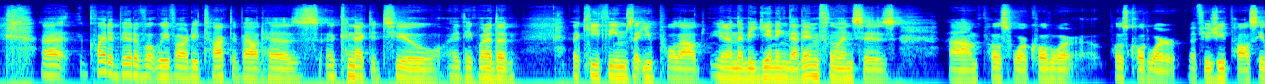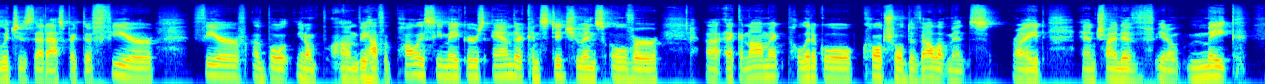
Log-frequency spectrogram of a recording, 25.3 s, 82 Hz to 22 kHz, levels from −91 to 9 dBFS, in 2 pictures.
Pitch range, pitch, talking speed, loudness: 115-135 Hz, 125 Hz, 175 wpm, -23 LUFS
